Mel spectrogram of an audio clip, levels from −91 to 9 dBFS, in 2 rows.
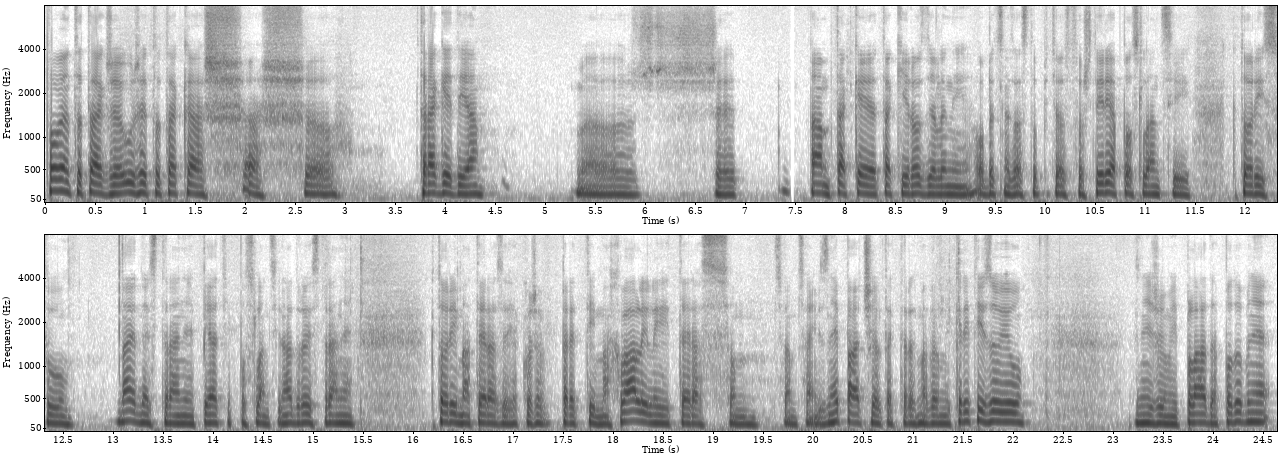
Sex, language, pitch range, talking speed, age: male, Slovak, 120-140 Hz, 135 wpm, 40-59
